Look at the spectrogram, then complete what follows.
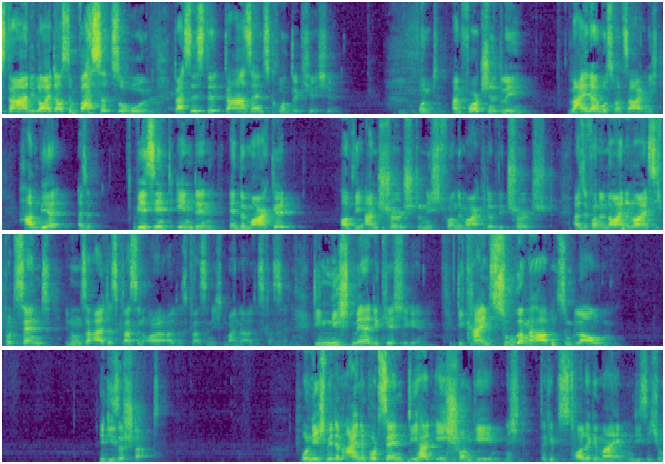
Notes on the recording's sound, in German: hat diese Predigt während der Young Professionals Messe im Zentrum Johannes Paul II.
